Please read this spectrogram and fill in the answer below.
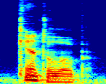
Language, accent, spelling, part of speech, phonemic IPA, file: English, US, cantaloupe, noun, /ˈkæn.tə.loʊp/, En-us-cantaloupe.ogg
